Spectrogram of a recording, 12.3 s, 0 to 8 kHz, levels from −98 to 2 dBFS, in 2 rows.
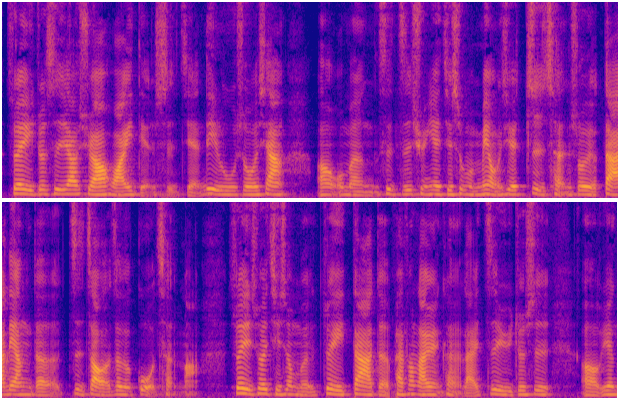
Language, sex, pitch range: Chinese, female, 160-185 Hz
